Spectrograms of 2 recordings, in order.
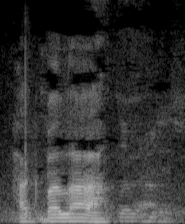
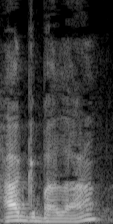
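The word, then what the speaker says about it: הקבלה: How do you say Hakbalah? Hakbalah. Huh? No. Not Hagbalah.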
